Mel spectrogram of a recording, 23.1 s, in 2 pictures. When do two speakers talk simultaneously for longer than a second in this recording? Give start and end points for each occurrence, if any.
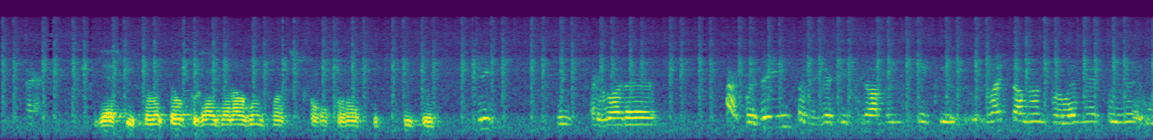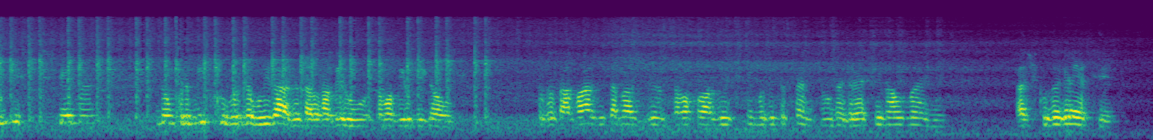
none

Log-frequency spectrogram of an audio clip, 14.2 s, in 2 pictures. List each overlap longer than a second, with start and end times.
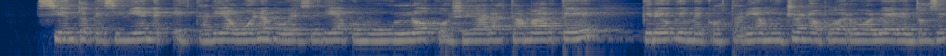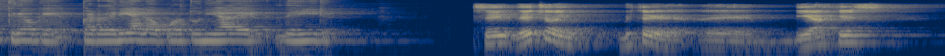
none

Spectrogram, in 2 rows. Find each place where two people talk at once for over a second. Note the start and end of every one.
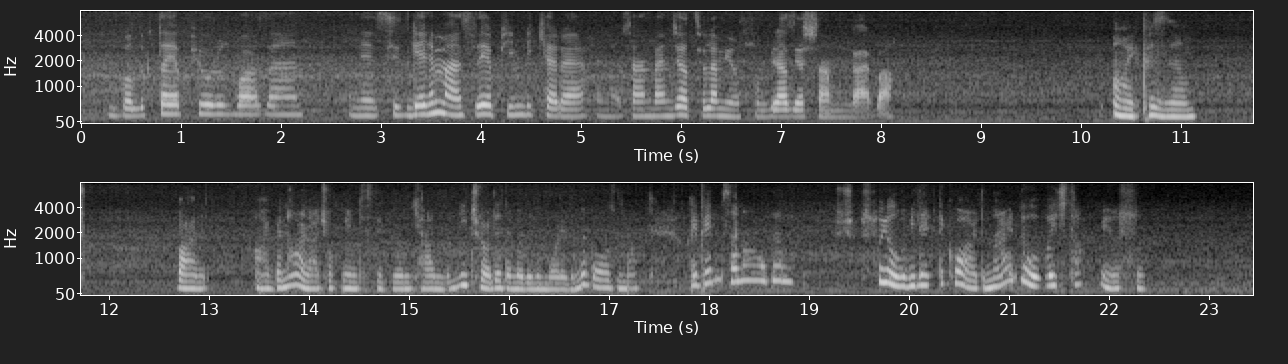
none

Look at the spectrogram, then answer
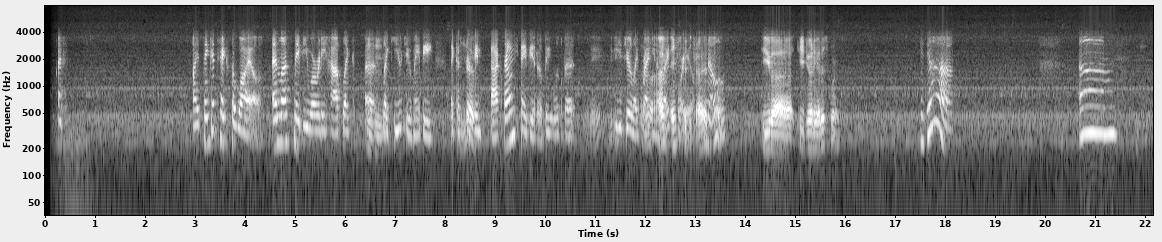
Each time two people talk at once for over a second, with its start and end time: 11.4-13.6

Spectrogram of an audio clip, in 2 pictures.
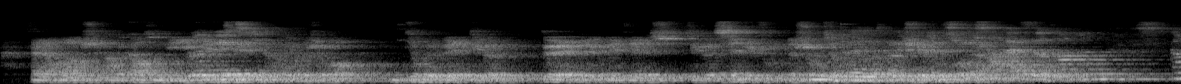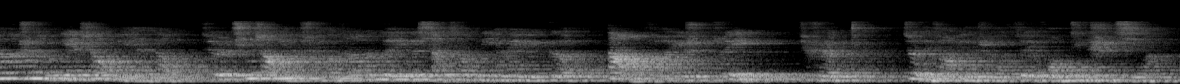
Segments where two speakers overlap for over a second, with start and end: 1.7-3.0, 7.9-9.9

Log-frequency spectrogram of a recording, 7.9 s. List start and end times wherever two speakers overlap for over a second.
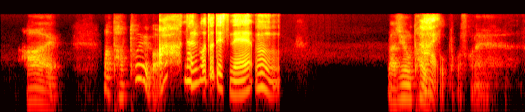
none

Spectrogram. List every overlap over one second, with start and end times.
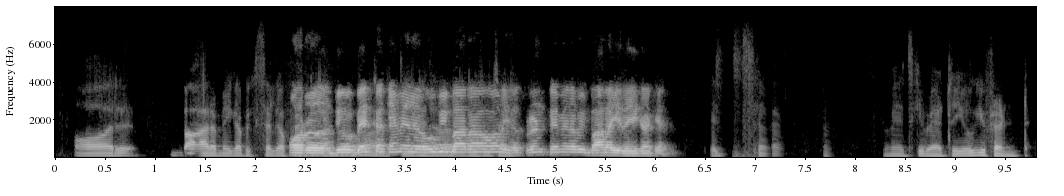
2.4-4.3

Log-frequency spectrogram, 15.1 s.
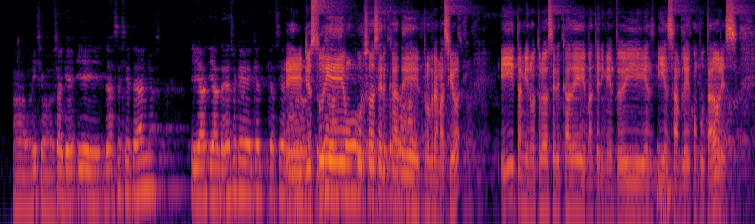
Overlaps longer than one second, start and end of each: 5.7-8.4

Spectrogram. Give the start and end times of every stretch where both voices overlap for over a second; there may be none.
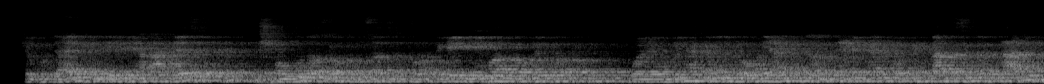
none

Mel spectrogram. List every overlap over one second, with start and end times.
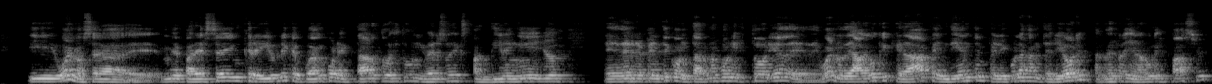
none

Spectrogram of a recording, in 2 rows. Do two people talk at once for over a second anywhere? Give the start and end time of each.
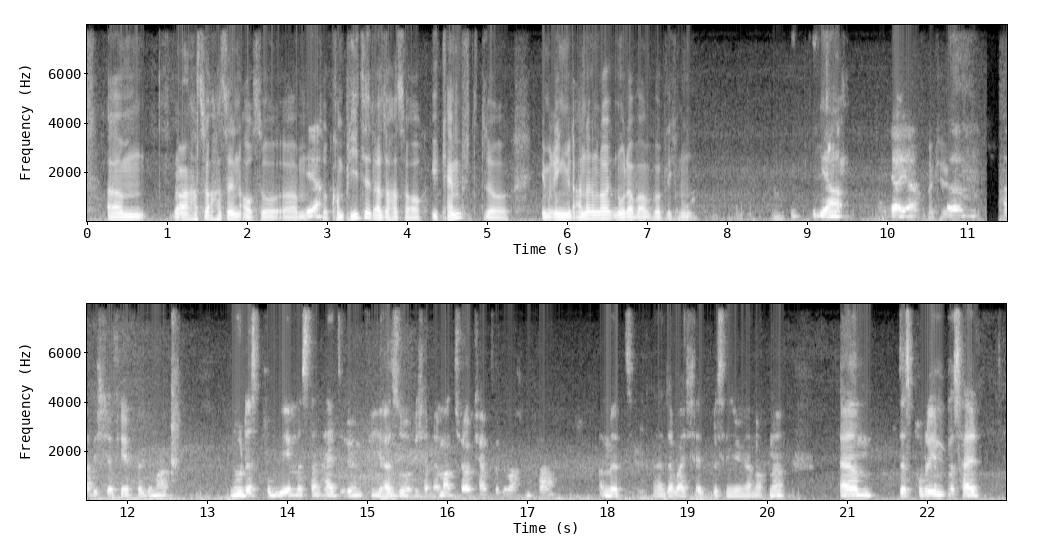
none

